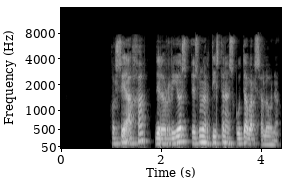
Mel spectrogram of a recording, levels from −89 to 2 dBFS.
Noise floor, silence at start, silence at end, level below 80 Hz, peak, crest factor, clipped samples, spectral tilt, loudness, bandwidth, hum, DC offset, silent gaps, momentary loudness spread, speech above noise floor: under -90 dBFS; 1 s; 0.1 s; -52 dBFS; -2 dBFS; 18 dB; under 0.1%; -5.5 dB/octave; -20 LUFS; 8 kHz; none; under 0.1%; none; 8 LU; over 70 dB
